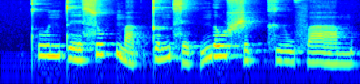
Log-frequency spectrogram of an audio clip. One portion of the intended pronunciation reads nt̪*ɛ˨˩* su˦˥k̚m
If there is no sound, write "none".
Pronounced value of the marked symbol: e˨˩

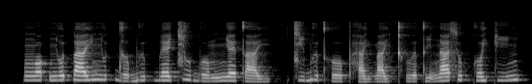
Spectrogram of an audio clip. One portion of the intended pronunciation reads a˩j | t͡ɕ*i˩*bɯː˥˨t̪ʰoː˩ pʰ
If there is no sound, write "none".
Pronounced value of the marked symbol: i˧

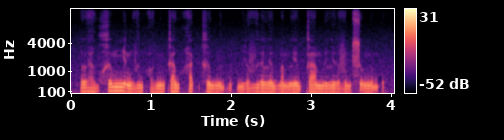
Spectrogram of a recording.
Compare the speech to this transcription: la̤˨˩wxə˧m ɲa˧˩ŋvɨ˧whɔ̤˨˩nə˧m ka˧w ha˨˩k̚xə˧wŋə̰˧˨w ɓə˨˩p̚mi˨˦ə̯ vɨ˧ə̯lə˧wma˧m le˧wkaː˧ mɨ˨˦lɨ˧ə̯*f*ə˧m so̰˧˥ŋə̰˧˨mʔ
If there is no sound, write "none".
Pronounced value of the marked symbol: v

